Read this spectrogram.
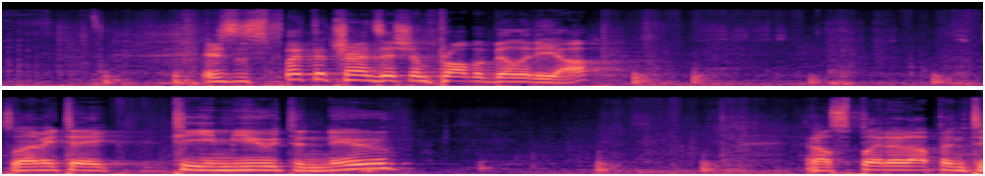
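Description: A man speaks calmly, as if lecturing, in a room with a slight echo.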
